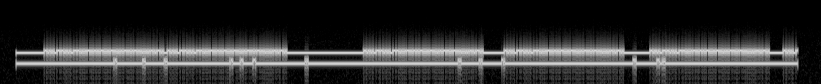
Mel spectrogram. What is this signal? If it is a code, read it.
300-baud modem data (V.21 tones), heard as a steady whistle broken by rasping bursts, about 300 baud, 200 Hz shift.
